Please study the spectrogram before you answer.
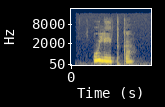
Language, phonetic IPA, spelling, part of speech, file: Russian, [ʊˈlʲitkə], улитка, noun, Ru-улитка.ogg
- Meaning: 1. snail 2. cochlea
